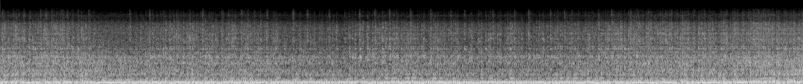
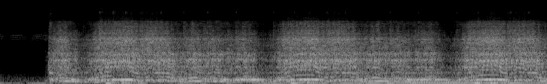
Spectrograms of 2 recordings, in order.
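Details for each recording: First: 1953 Studebaker Starliner, off the road possibly 45 years, odometer 38,360 miles, first start after new 6 V solenoid and distilled water added: low, steady, fairly even idle, no knocks, misses or water leaks; still needs plugs, wires, points, carburetor kit. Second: 1953 Studebaker Starliner, possibly off road 45 years, 38,360 or 138,360 miles, old plugs, wires, points, 6-volt, factory wiring bypassed with hot wire to coil: starter churns slowly, cranks but no start; erratic spark, owner suspects dirty points.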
